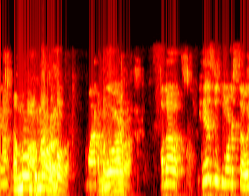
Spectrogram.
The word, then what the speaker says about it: Amukamara: Amukamara.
